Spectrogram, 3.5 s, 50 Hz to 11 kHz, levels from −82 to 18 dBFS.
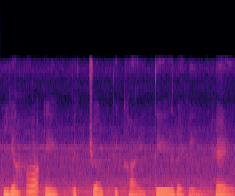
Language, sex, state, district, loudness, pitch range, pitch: Hindi, male, Madhya Pradesh, Katni, -15 LUFS, 195-270 Hz, 230 Hz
